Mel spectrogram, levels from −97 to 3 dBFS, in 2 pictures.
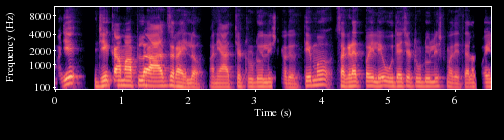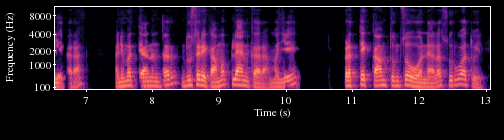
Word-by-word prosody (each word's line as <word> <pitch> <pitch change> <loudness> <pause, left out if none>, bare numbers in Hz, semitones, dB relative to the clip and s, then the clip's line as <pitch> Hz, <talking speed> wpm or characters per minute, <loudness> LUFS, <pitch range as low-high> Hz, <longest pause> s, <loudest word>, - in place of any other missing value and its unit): म्हणजे 425 +4 +4 0.4
जे 145 +5 +3
काम 150 -1 +7
आपलं 150 +1 +5
आज 140 0 +7
राहिलं 115 -5 +2
आणि 110 0 -6
आजच्या 110 +2 -3
टू-डू-लिस्टमध्ये 120 -3 -4 0.2
ते 145 - +3
मग 165 +3 -1 0.2
सगळ्यात 135 +1 +4
पहिले 135 -1 +2
उद्याच्या 130 -1 -1
टू-डू 130 0 -3
-लिस्टमध्ये 125 -4 -6
त्याला 115 0 -3 0.2
पहिले 120 -2 -3
करा. 95 - -7 0.5
आणि 120 +3 -4
मग 150 +3 -1
त्यानंतर 140 +7 -1 0.2
दुसरे 160 +1 +2
कामं 125 +5 0
प्लॅन 165 -3 +3
करा. 105 -5 -1
म्हणजे 115 - -5 0.7
प्रत्येक 150 +3 +1
काम 155 +1 +3
तुमचं 145 +2 -3
होण्याला 120 -2 -1
सुरुवात 160 +3 -5
होईल. 100 -4 -10
135 Hz, 150 wpm, -20 LUFS, 120-150 Hz, 0.7 s, काम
